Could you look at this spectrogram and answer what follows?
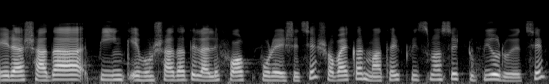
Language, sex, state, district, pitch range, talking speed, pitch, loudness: Bengali, female, West Bengal, Paschim Medinipur, 195-225 Hz, 175 wpm, 205 Hz, -18 LUFS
